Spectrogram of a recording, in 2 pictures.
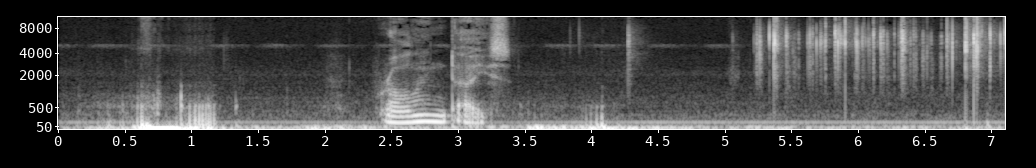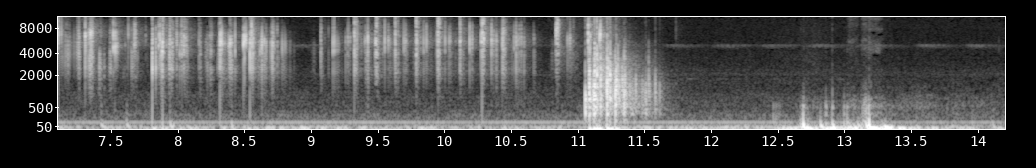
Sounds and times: Shaking and rolling dice 5.0 - 11.7

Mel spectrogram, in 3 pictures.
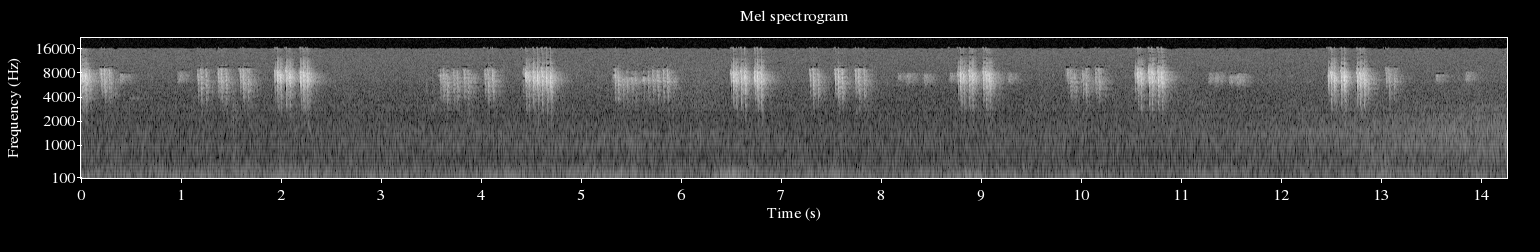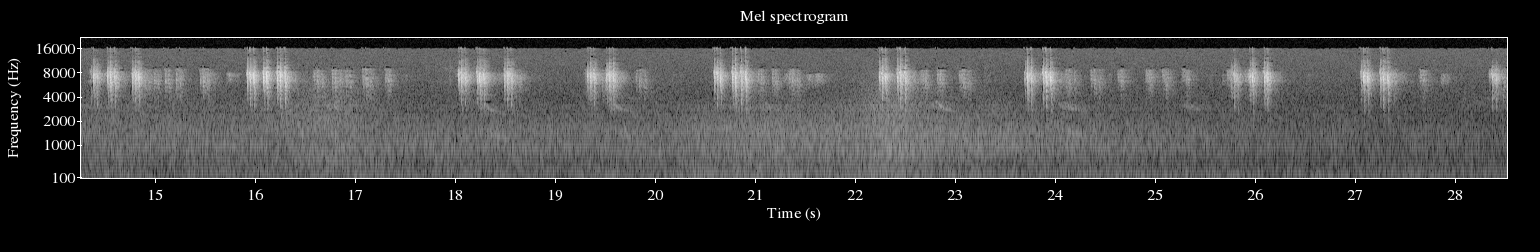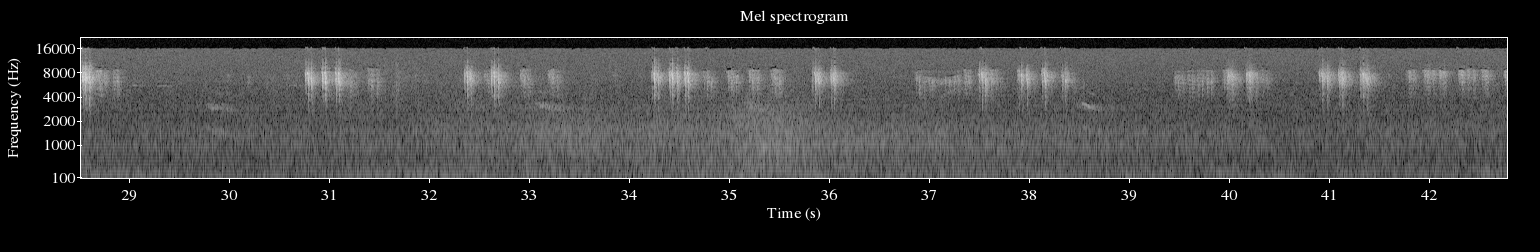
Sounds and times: birds 0.0 - 2.6
birds 3.3 - 11.8
birds 12.4 - 42.7

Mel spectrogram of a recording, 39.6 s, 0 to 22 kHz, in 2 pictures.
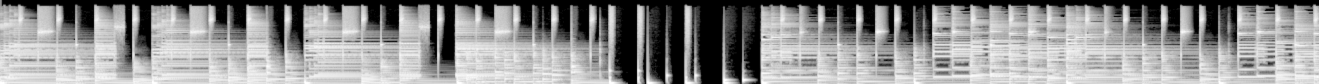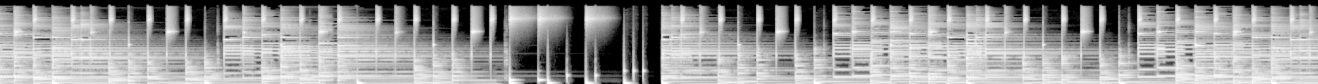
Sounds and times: glockenspiel 0.0 - 4.0
beat machine 0.0 - 8.0
synth bass 0.0 - 9.0
glockenspiel 4.6 - 8.2
glockenspiel 11.4 - 27.2
beat machine 24.1 - 26.1
beat machine 26.8 - 30.5
glockenspiel 29.7 - 39.5
synth bass 29.8 - 39.4

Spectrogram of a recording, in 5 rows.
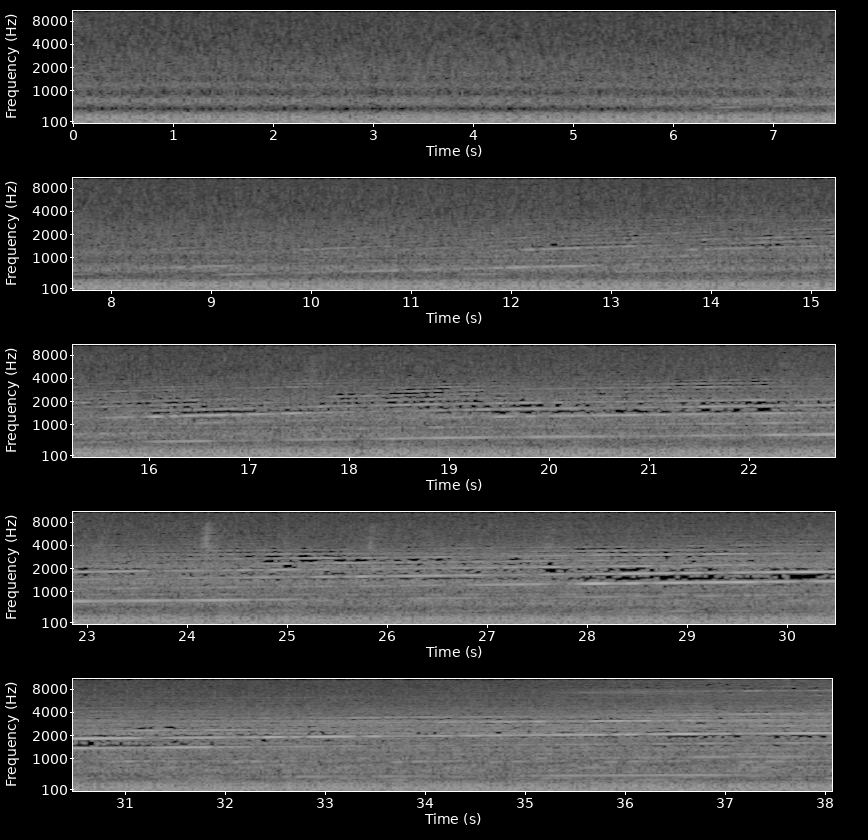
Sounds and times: aircraft 0.0 - 38.0

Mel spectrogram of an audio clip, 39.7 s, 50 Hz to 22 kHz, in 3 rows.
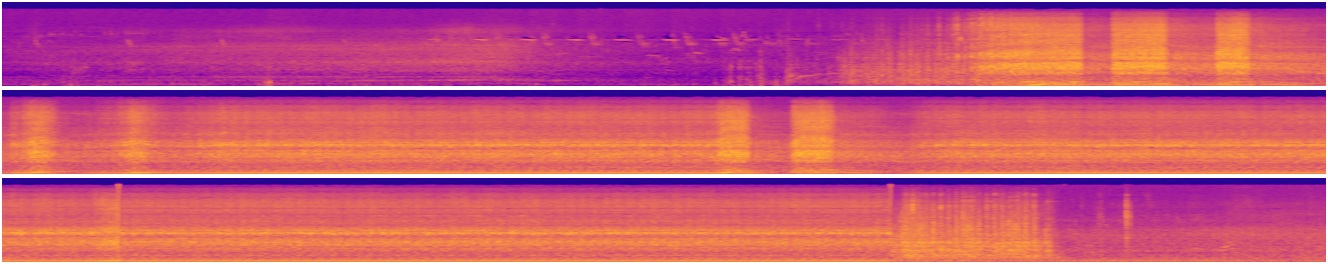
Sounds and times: tank engine 0.0 - 39.7

